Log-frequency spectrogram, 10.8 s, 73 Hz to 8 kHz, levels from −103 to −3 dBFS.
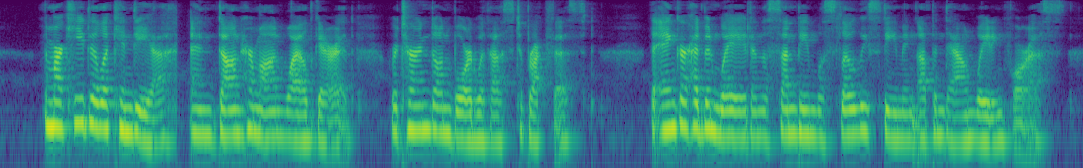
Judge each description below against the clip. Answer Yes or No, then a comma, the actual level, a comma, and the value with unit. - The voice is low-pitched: No, medium, 180 Hz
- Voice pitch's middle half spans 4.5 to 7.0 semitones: No, average, 3.7 semitones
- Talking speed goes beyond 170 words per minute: Yes, average, 190 wpm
